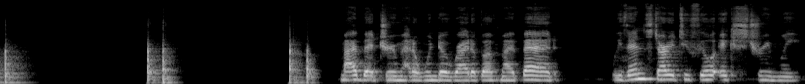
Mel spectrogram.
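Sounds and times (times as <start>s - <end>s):
knocking on a window: 0.0s - 0.4s, 1.5s - 1.9s, 2.9s - 3.2s
speech: 3.4s - 8.0s.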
